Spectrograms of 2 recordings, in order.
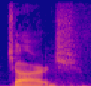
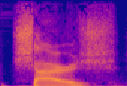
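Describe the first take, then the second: First: The word begins with a sharp 'tch' sound. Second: The word begins with a soft 'sh' sound. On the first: The speaker calls it right. "é tipo o ch de tchau" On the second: The speaker calls it wrong. "Não é charge"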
